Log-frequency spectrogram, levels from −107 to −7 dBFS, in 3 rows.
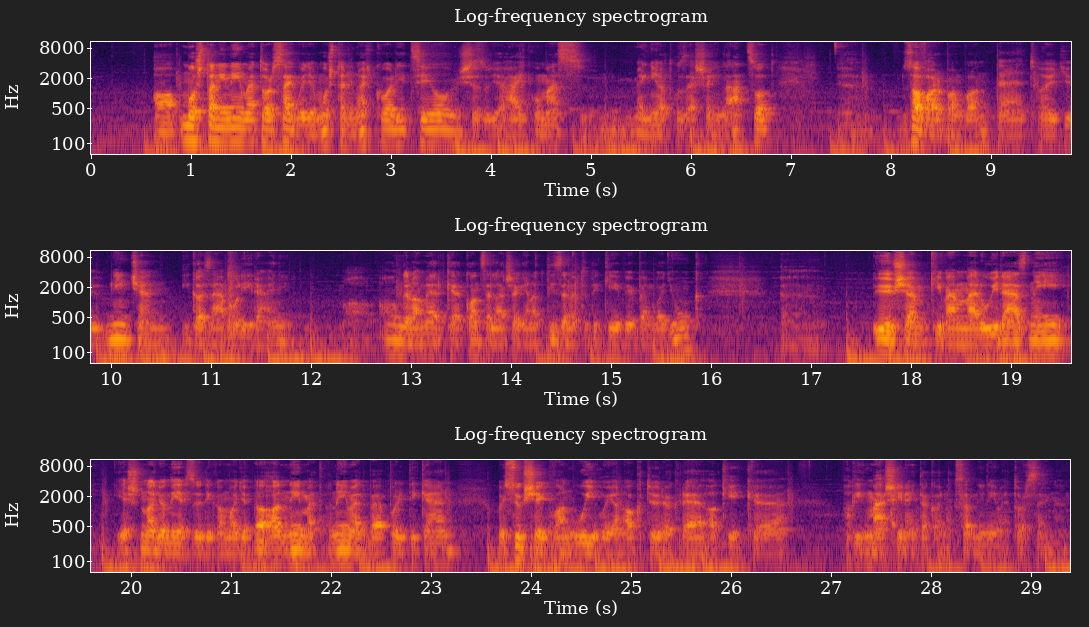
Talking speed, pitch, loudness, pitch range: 120 wpm, 85 Hz, -35 LUFS, 75-90 Hz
